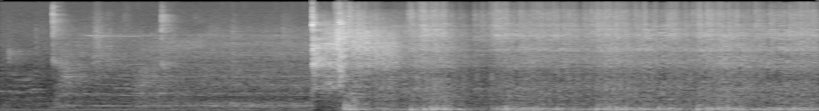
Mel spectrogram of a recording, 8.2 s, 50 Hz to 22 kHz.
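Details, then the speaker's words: 355 stroker V8 in an HX One Tonner, first start after sitting 11 years since its dyno run: brief cranking, then it catches within seconds and settles into a steady, lumpy idle; surprisingly easy, clean start. "Okay, so she started. So that was pretty easy actually. I was actually surprised how easy that started."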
